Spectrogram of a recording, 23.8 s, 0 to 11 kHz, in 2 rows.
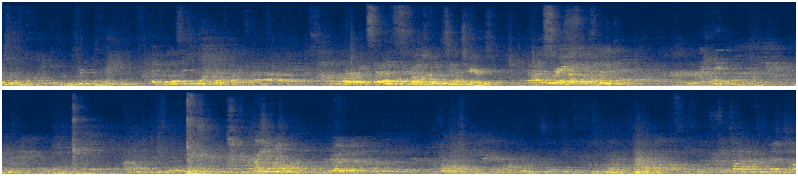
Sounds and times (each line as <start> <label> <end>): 0.0 chatter 23.8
